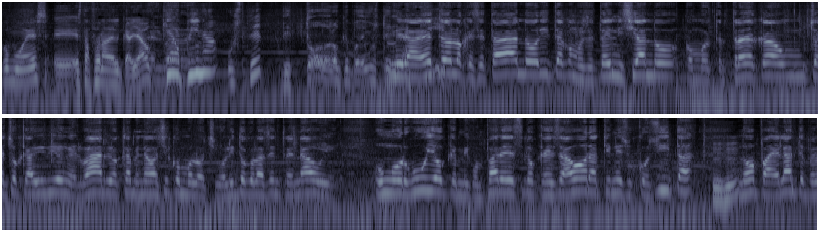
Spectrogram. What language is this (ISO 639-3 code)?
spa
